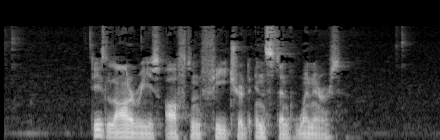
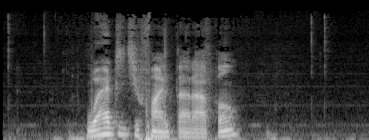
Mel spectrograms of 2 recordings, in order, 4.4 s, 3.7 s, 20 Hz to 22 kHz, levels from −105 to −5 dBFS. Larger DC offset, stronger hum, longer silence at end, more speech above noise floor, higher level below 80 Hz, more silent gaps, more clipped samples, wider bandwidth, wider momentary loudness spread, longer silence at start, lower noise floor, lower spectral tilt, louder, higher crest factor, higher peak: neither; neither; first, 1 s vs 0.8 s; first, 44 dB vs 32 dB; about the same, -42 dBFS vs -44 dBFS; neither; neither; second, 11.5 kHz vs 16 kHz; about the same, 9 LU vs 9 LU; first, 0.9 s vs 0.55 s; first, -72 dBFS vs -60 dBFS; about the same, -5 dB/octave vs -6 dB/octave; about the same, -28 LUFS vs -29 LUFS; about the same, 22 dB vs 22 dB; about the same, -8 dBFS vs -10 dBFS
